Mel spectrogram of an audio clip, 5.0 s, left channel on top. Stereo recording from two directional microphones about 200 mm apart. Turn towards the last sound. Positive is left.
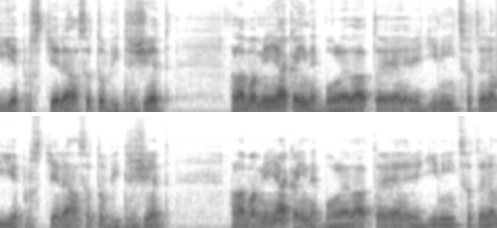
turn(degrees=0)  # may be behind; listen again after turning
